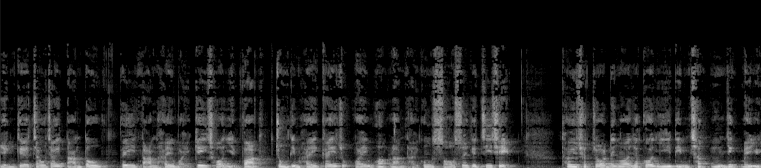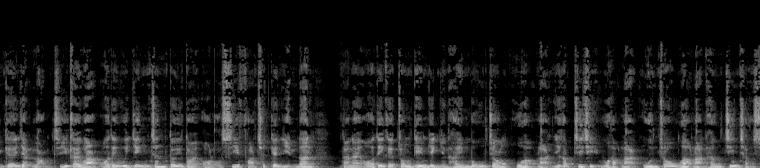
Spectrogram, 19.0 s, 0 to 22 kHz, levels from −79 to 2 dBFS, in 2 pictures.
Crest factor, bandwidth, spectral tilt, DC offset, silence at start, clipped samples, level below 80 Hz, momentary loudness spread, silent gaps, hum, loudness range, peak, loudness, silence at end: 16 dB; 16.5 kHz; -5 dB/octave; under 0.1%; 0 s; under 0.1%; -52 dBFS; 5 LU; none; none; 2 LU; -4 dBFS; -21 LUFS; 0 s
